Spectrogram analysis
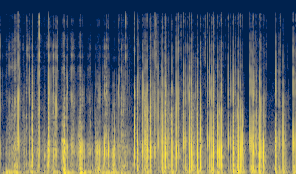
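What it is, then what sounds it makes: Croc-embossed leather wallet. Long acrylic nails with black tips scratch and tap across the raised scales of a small, flat pink wallet or card holder in crocodile-embossed leather, possibly faux, with stitched edges, lying on a table. A quick, irregular run of dry, crackly scrapes and short, clicky taps follows, each one stopping almost instantly. The sound is centred in the mids with little bright edge.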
